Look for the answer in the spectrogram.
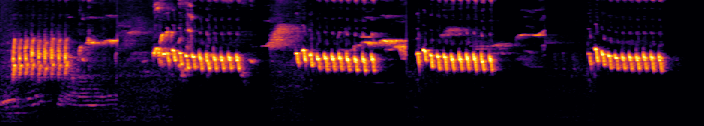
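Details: Calls of the sooty-headed bulbul (trucukan) meant to draw in wild bulbuls: repeated loud bursts of quick, buzzy chattering notes, five bouts in quick succession with short whistled slurs between them.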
